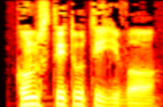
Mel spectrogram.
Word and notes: constitutivo: Italian

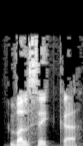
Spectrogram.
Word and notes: Valsecca: Italian

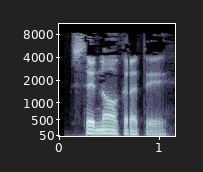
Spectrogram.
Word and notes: Senocrate: lingua italiana

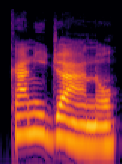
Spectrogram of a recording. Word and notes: Canigiano: lingua italiana

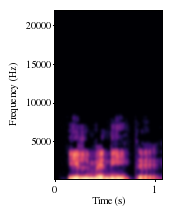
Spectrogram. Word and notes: ilmenite: lingua italiana

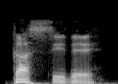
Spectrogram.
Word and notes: casside: k #SS ide

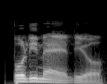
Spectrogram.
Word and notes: polimelo: lingua italiana

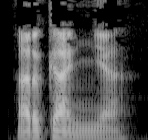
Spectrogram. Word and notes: Arcagna: lingua italiana

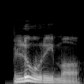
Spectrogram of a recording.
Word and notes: plurimo: lingua italiana

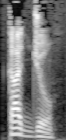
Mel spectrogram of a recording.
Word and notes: Catgiu: lingua italiana

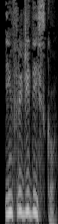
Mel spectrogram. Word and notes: infrigidire: lingua italiana

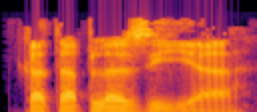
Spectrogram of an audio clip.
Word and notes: cataplasia: Italian

